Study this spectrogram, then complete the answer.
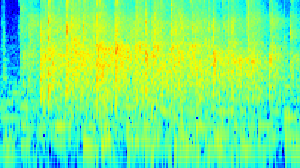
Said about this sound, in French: Aujourd'hui, on va applaudir pour commencer Anieko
